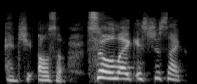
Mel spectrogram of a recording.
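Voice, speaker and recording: A woman's voice: high voice, lively intonation, brisk, dry recording, studio quality. A woman in her thirties from Southern California hosting a podcast, chatting casually with frequent laughs and fillers. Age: 30s. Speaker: podcast host. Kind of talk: casual conversational interview.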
